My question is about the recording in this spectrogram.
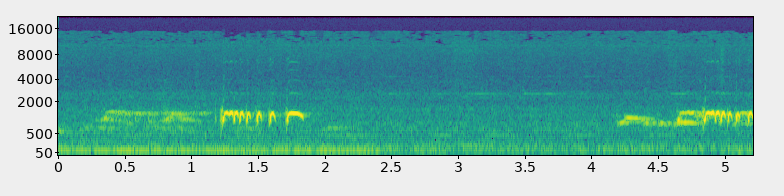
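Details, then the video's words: Local Indonesian zebra dove with a big voice, calling to train and provoke other doves: two soft, pulsed cooing phrases at a moderate pitch, the second near the end, over a steady low hum. "Perkutut lokal suara besar istimewa"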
